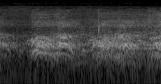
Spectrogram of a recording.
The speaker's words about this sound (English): A line of soldiers was strung out facing a huge crowd. The air was filled with shouts of fascists, stop killing.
